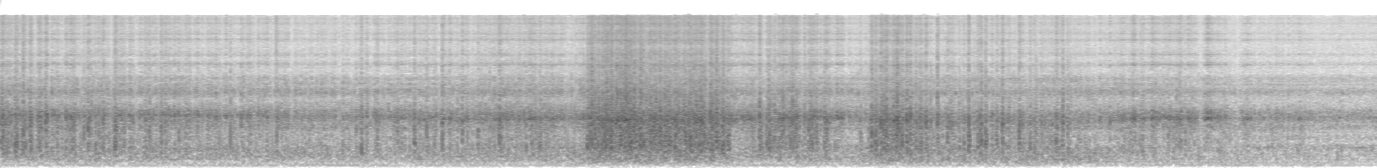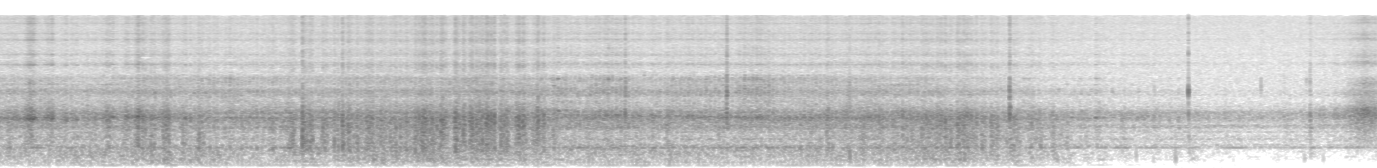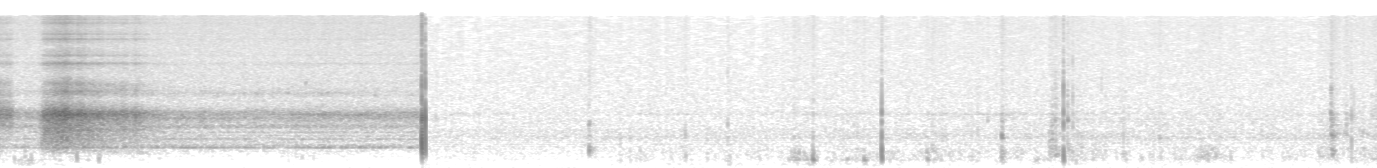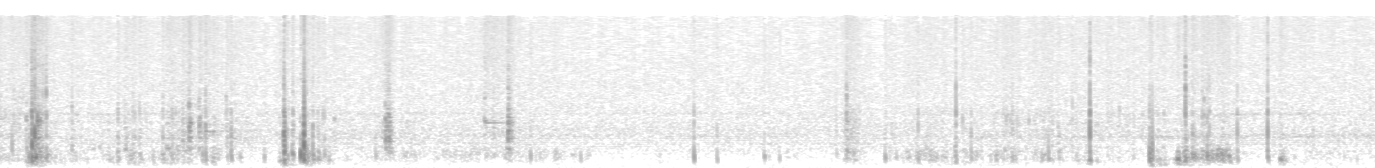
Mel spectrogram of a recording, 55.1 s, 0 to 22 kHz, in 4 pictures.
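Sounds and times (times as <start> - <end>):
propeller plane engine idling: 0.0 - 31.7.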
